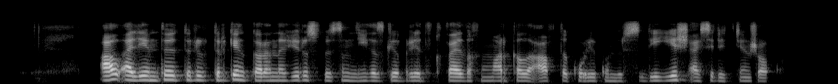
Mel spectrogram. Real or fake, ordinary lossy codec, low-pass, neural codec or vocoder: fake; none; none; codec, 16 kHz, 0.8 kbps, ZipCodec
